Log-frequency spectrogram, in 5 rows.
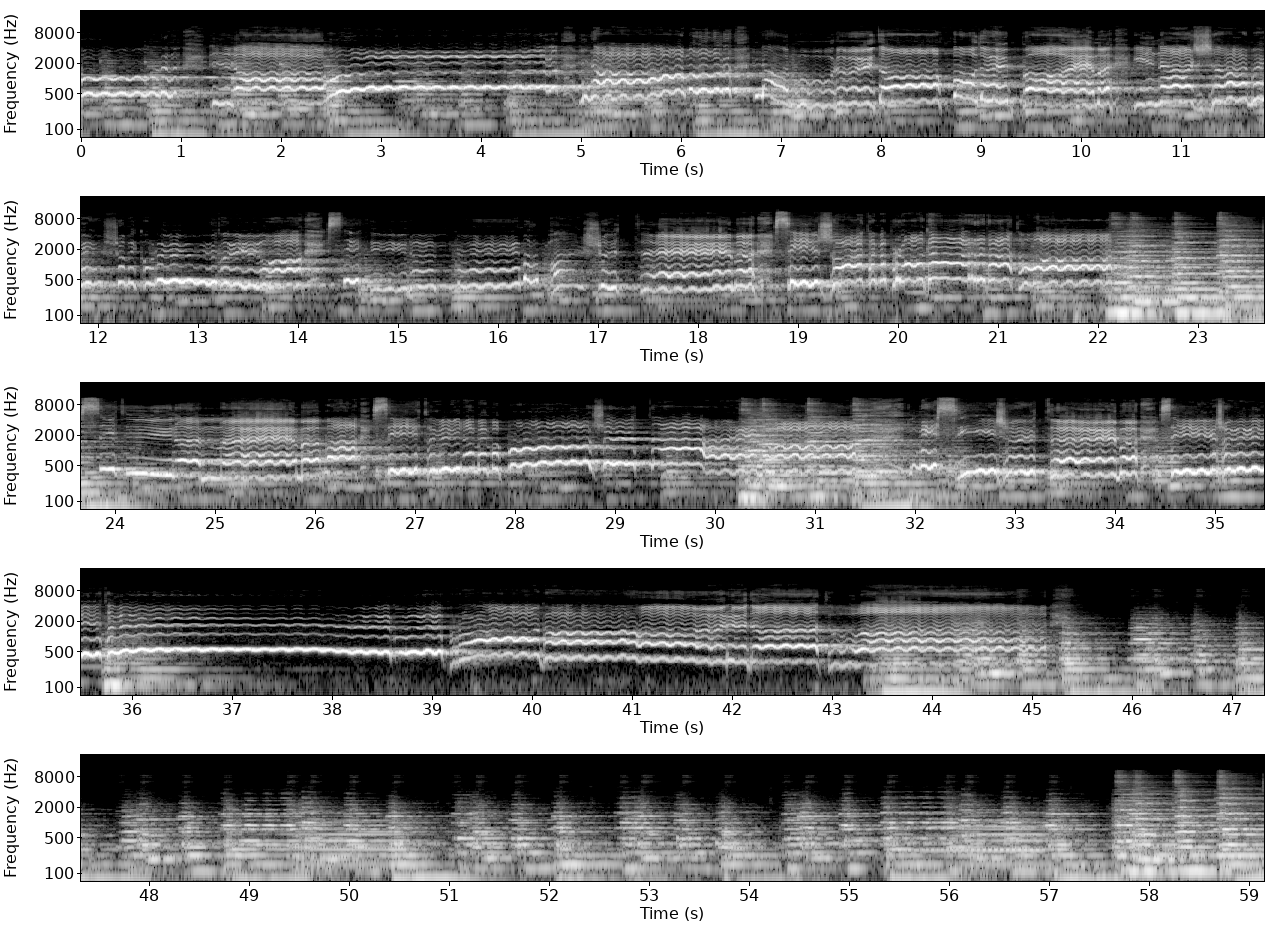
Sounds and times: Opera: 0:00.0 - 0:59.1
Orchestra: 0:00.0 - 0:59.1.

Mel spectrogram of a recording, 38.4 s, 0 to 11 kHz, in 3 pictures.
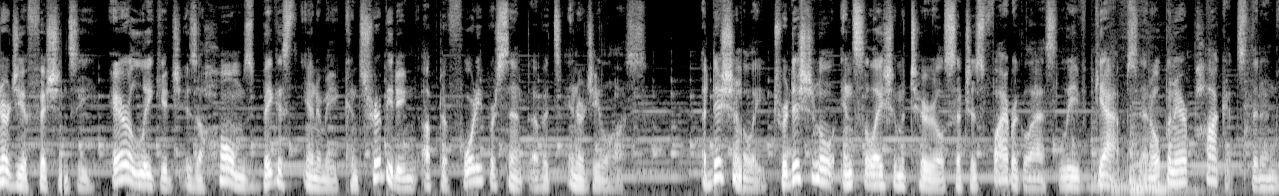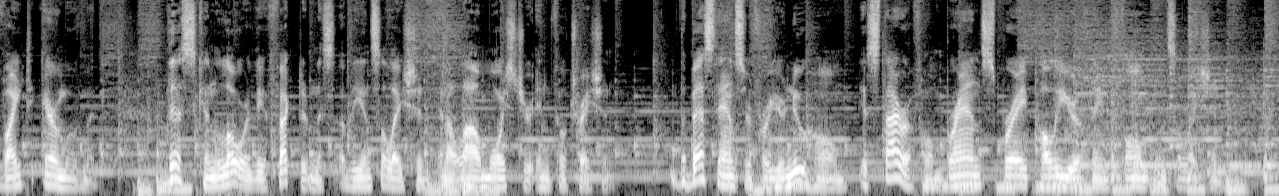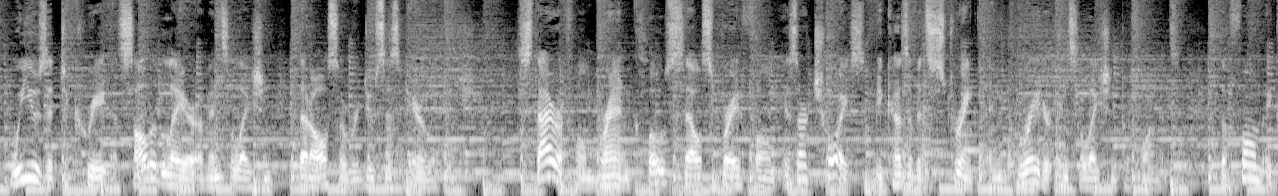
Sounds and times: Speech: 0:00.0 - 0:06.4, 0:07.0 - 0:13.8, 0:14.4 - 0:18.9, 0:19.5 - 0:25.1, 0:25.7 - 0:30.2, 0:30.8 - 0:38.3
Music: 0:00.0 - 0:38.3.

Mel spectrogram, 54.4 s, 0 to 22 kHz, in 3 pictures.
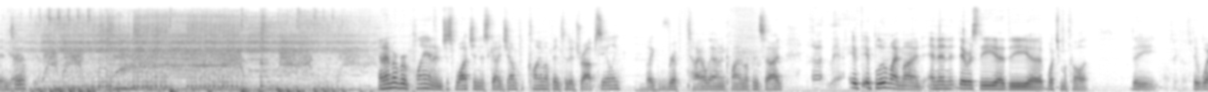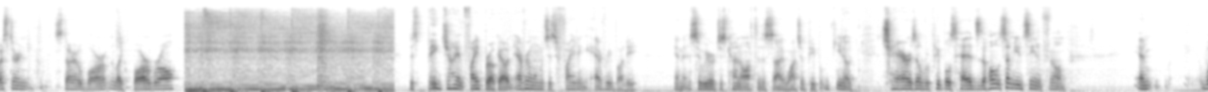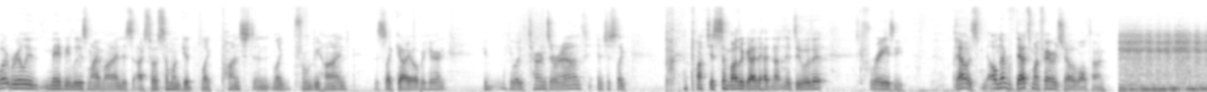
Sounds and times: Speech: 0:00.0 - 0:01.1, 0:05.7 - 0:16.4, 0:17.0 - 0:20.8, 0:24.2 - 0:34.2, 0:35.1 - 0:45.7, 0:46.4 - 0:49.8, 0:50.6 - 0:53.0
Music: 0:00.0 - 0:05.9, 0:20.9 - 0:24.1, 0:53.0 - 0:54.3.

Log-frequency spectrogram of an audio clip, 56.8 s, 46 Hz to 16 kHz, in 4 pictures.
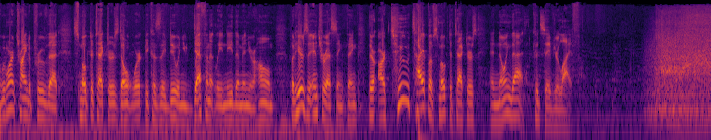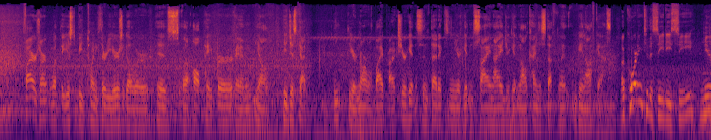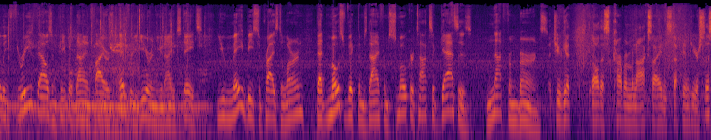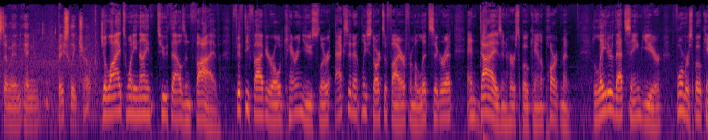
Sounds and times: Speech: 0:00.0 - 0:11.7, 0:14.7 - 0:56.8.

